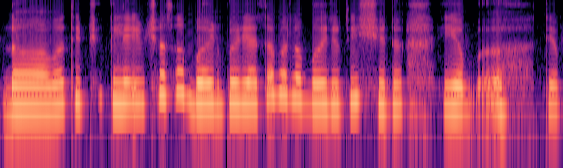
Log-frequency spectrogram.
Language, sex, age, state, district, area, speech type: Kashmiri, female, 45-60, Jammu and Kashmir, Srinagar, urban, spontaneous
